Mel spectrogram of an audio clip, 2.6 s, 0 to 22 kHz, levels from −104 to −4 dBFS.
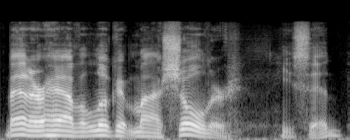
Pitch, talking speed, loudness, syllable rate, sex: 120 Hz, 205 wpm, -17 LUFS, 4.8 syllables/s, male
